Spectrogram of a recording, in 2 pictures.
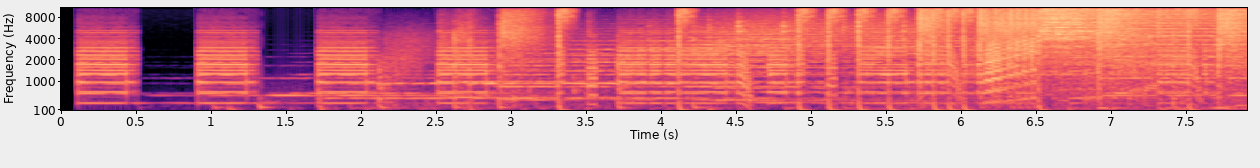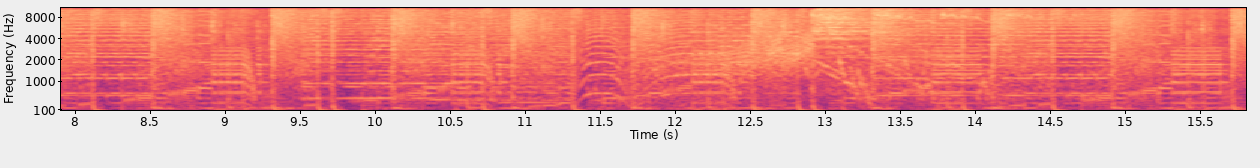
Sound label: Alarm Breakbeat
